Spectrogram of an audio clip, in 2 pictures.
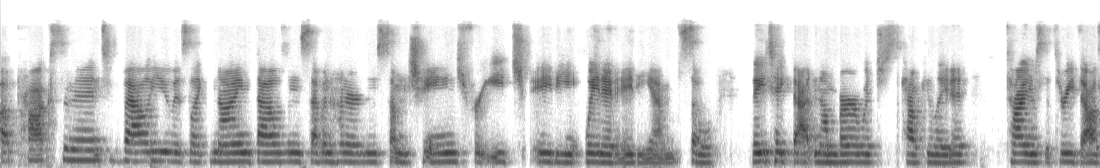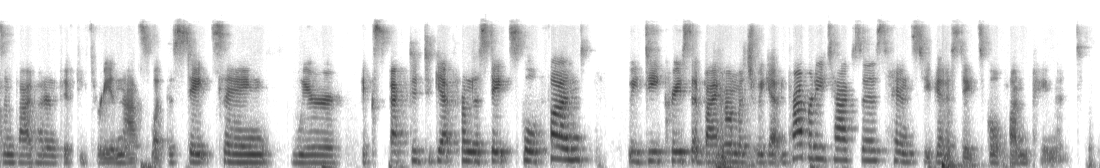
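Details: Adult woman speaking; normal speech.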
